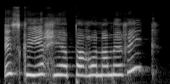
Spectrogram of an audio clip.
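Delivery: high rising tune ending on Amérique, fast; rising question. Shown as a demonstration. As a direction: ask it brightly, lifting Amérique. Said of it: "Par exemple".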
